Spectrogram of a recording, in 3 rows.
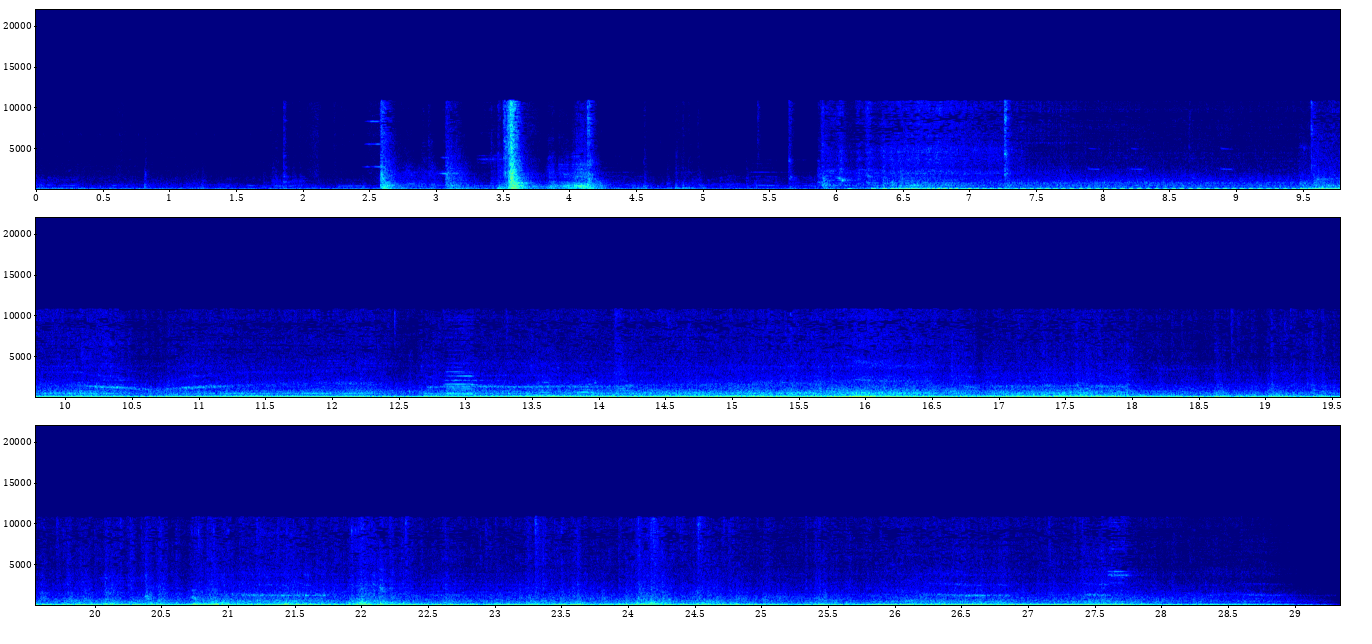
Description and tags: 3Wheeler Starts
3 Wheeler auto rickshaw starts.
3, Auto, ignition, reckshaw, SFX, Wheeler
